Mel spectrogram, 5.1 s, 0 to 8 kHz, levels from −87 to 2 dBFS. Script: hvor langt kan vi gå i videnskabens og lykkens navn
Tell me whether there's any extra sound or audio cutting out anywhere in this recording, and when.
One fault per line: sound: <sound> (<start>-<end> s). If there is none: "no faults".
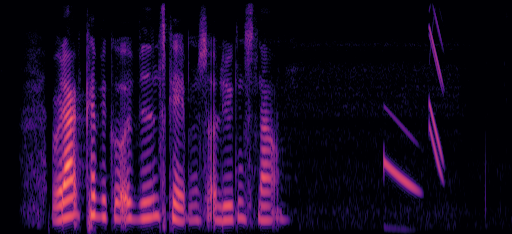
sound: chirp (3.8-4.5 s)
